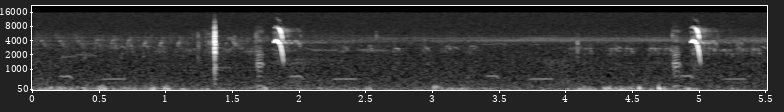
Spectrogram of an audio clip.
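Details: A steppe marmot (bobak) near Velyka Shapkivka village in Kupiansk district, Kharkiv region, Ukraine, gives sharp, piercing alarm whistles a few seconds apart, signalling danger.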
